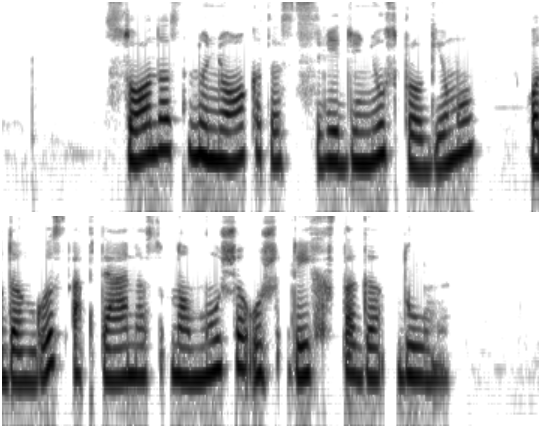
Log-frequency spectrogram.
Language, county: Lithuanian, Klaipėda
